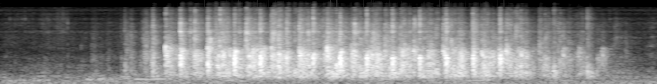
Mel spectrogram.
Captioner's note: applause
